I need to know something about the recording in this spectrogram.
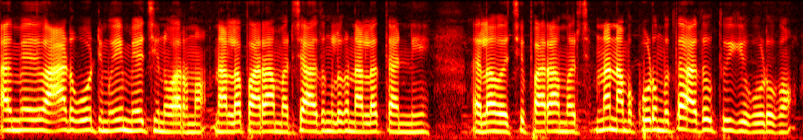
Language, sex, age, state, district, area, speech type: Tamil, female, 45-60, Tamil Nadu, Tiruvannamalai, rural, spontaneous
